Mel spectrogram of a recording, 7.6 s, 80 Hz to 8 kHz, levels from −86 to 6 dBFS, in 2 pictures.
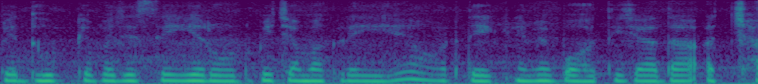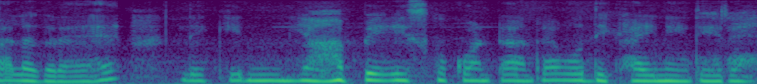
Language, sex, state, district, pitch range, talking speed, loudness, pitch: Hindi, female, Bihar, Jamui, 200-215 Hz, 255 wpm, -31 LUFS, 205 Hz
